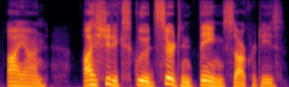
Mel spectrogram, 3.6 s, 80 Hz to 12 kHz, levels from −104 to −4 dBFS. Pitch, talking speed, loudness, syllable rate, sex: 150 Hz, 115 wpm, -20 LUFS, 4.0 syllables/s, male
